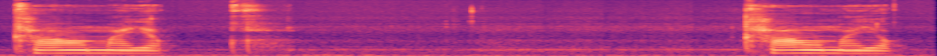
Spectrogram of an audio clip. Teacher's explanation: with that glottal stop in the back of the throat for the Inuktitut name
